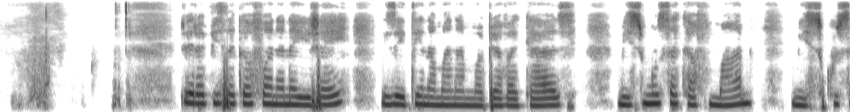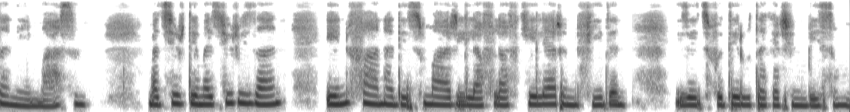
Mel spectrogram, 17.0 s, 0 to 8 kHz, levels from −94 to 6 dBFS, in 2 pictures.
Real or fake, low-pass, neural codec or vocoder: real; 7.2 kHz; none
